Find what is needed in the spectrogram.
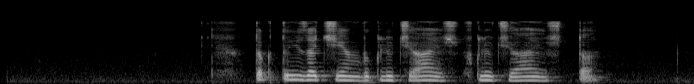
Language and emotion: Russian, sad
